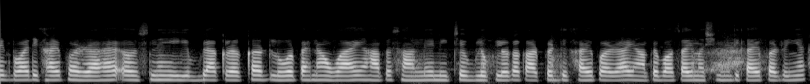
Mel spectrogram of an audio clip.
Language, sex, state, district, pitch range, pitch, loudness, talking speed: Hindi, female, Chhattisgarh, Kabirdham, 195-205 Hz, 200 Hz, -15 LUFS, 275 wpm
